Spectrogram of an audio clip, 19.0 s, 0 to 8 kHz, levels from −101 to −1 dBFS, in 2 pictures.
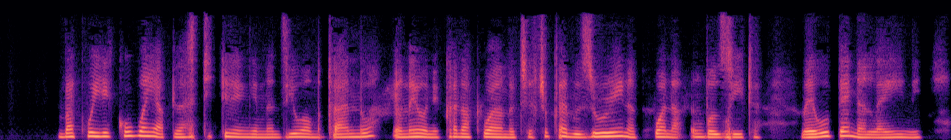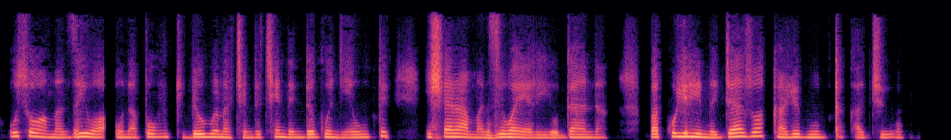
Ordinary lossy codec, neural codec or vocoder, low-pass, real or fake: MP3, 48 kbps; codec, 16 kHz, 0.5 kbps, FunCodec, trained on Chinese and English, 25 frames a second; 7.2 kHz; fake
